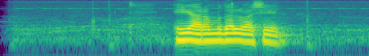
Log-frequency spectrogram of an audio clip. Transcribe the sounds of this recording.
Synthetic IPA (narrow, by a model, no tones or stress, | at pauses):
ɦiːaɾəmud̪əlʋaɕeːn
